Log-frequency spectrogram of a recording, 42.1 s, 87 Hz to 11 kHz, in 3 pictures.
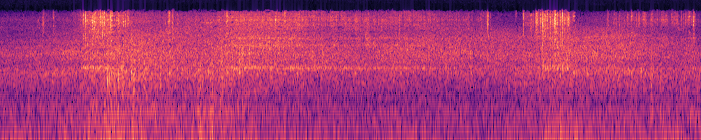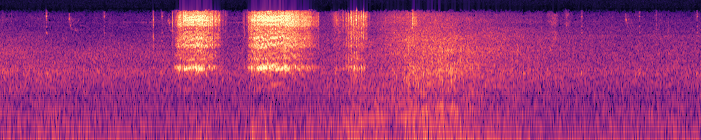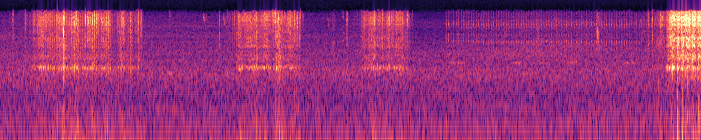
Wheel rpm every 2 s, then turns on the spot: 0, 10, 20, 30, 20, 10, 10, 0, 10, 60, 10, 0, 0, 0, 20, 20, 20, 10, 10, 0, 40.
10-12 20-22 28-38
